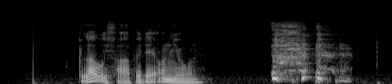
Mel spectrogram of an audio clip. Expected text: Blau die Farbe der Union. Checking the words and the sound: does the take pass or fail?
fail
